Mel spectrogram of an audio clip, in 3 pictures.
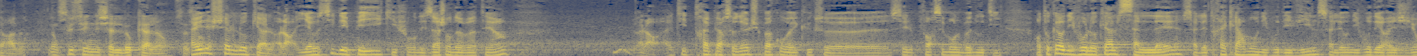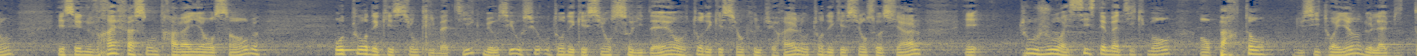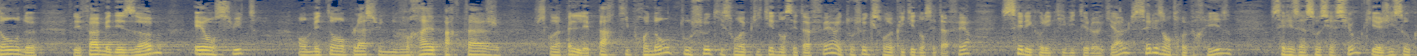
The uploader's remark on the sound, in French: Ont accueilli en direct du salon Planète durable. Entretien enregistré lors du salon planète durable en Avril 2001.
